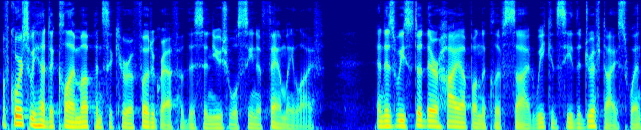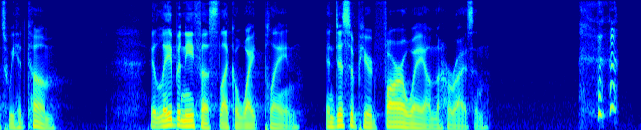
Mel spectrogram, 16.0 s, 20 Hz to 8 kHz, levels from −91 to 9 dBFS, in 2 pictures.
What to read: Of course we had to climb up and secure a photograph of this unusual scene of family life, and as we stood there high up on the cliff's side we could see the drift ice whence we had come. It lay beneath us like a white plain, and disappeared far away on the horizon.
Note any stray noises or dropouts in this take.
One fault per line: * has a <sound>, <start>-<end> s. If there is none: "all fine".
* has a laugh, 15.2-15.8 s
